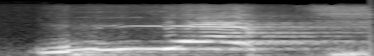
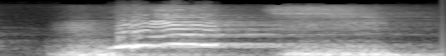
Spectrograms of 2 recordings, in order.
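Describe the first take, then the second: First: A milder, still raised "What?"; disbelieving echo. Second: Shouted high in disbelief, "What?"; a shout of total disbelief at a talking donkey; shocked shout. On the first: Preacher repeats his disbelief to the congregation, a milder "What?". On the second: Preacher stunned as the donkey talks back, shouting "What?". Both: Real, not acted.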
